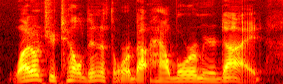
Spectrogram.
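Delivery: plain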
